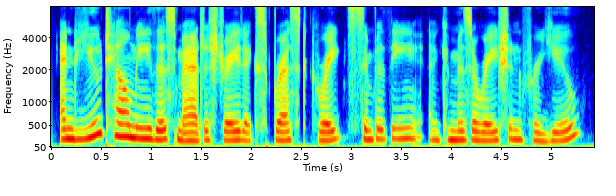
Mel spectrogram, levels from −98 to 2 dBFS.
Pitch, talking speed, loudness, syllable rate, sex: 205 Hz, 145 wpm, -16 LUFS, 4.7 syllables/s, female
